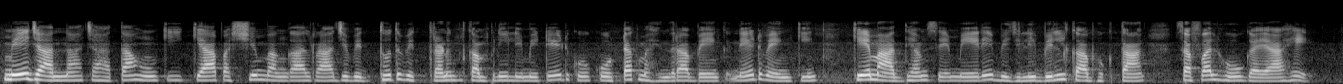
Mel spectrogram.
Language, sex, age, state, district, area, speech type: Hindi, female, 30-45, Madhya Pradesh, Harda, urban, read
